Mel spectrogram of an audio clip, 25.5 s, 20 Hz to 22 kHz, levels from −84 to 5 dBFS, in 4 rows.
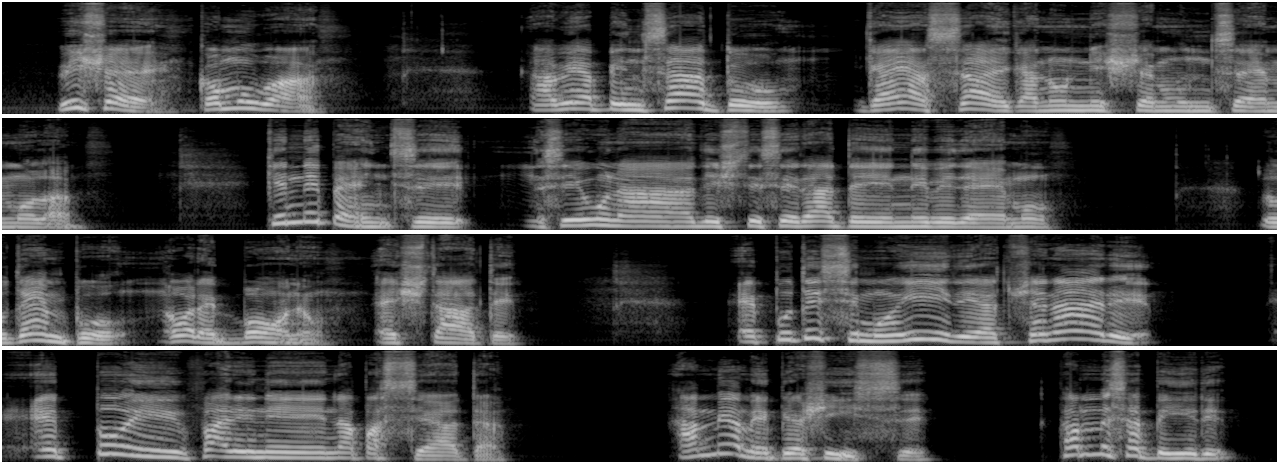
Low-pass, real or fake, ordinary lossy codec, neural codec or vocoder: none; fake; none; vocoder, 48 kHz, 128 mel bands, Vocos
